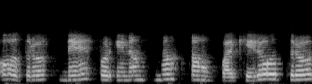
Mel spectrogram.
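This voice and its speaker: Very slowly and in a monotone, flat intonation, a woman with an Argentine accent speaks at a fairly high pitch. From Argentina, Tucumán. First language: Spanish (speaking Portuguese). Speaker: psychoanalyst. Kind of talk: group discussion. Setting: video call. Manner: halting.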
